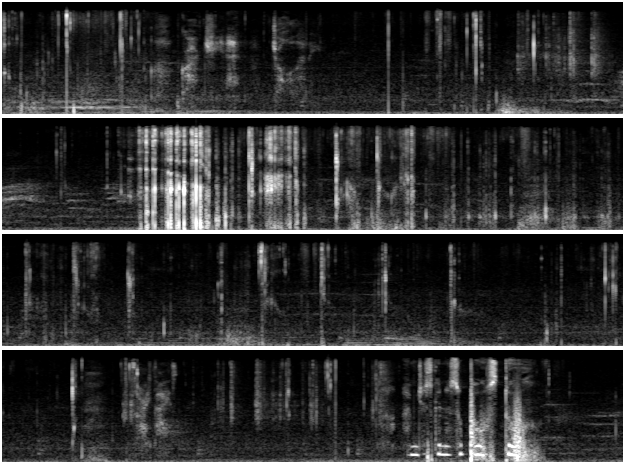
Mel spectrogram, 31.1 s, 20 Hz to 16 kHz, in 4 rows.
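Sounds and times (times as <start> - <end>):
chewing and crunching cereal: 0.0 - 2.1, 5.3 - 7.1, 8.4 - 28.4.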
